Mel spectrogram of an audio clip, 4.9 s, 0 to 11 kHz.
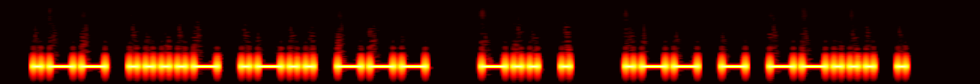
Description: Morse code, heard as a keyed tone, about 30 wpm, 700 Hz. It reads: W4LO DE WT7E
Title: USA Callsign DE Callsign - 4 Characters - 30wpm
